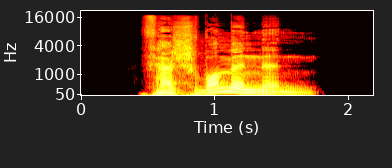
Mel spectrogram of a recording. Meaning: inflection of verschwommen: 1. strong genitive masculine/neuter singular 2. weak/mixed genitive/dative all-gender singular 3. strong/weak/mixed accusative masculine singular 4. strong dative plural
- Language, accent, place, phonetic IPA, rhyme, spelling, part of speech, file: German, Germany, Berlin, [fɛɐ̯ˈʃvɔmənən], -ɔmənən, verschwommenen, adjective, De-verschwommenen.ogg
